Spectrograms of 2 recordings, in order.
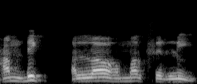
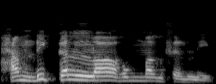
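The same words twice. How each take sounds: First: There is a pause after the first word. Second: The words run together without a pause. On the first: "रुक गया तो" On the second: "अगर नहीं रुके"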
